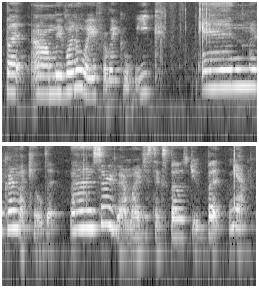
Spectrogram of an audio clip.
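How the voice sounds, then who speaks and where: A woman's voice: sits high, moderate pace, creaky, a little mellow, slight background noise, rough recording. A teenage girl with a slight Armenian Russian accent, chatting casually with lots of fillers while showing viewers around her home. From southern California. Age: teens. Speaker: vlogger. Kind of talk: casual plant tour vlog. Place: apartment room and bathroom, indoors.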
